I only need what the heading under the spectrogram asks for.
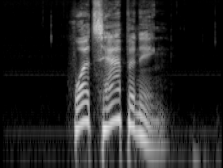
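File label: whats happening, English, male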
